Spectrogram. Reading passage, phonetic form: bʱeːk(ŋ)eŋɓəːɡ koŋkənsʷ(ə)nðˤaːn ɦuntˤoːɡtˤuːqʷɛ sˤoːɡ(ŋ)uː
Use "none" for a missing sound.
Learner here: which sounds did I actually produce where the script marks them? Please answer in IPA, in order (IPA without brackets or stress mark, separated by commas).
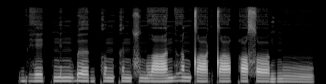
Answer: ŋ, ə, ŋ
